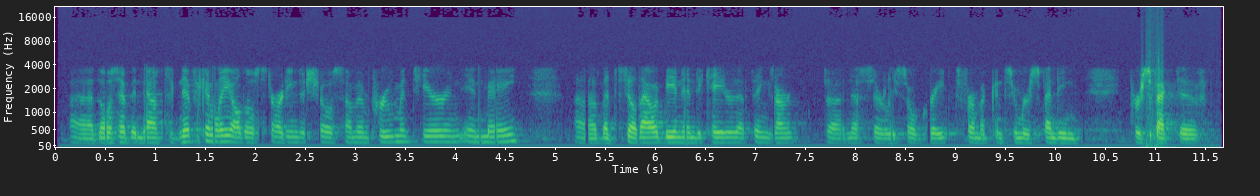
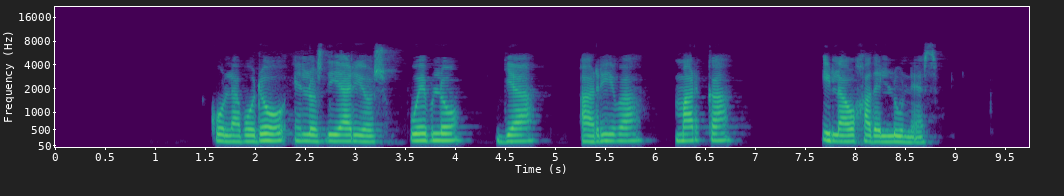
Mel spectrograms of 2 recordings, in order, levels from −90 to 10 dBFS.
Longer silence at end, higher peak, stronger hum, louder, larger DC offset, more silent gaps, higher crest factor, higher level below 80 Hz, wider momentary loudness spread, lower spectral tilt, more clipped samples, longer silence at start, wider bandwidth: second, 0.05 s vs 0.95 s; about the same, 0 dBFS vs -2 dBFS; neither; about the same, -19 LUFS vs -20 LUFS; neither; second, none vs 7.30-7.35 s, 7.62-7.66 s; about the same, 20 dB vs 18 dB; first, -48 dBFS vs -70 dBFS; about the same, 11 LU vs 13 LU; second, -5.5 dB/octave vs -7.5 dB/octave; neither; second, 0.15 s vs 1.55 s; first, over 20 kHz vs 7 kHz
